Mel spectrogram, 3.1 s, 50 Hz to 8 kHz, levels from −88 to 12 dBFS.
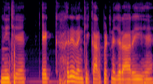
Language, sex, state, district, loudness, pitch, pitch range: Hindi, male, Bihar, Purnia, -16 LUFS, 135 Hz, 120-140 Hz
